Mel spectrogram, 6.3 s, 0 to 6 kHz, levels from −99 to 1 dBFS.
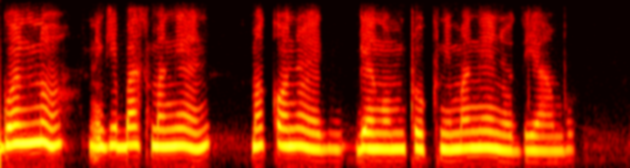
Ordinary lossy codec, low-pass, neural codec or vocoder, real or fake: Opus, 32 kbps; 5.4 kHz; none; real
